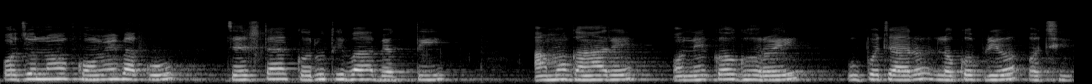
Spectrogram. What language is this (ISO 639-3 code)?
ori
